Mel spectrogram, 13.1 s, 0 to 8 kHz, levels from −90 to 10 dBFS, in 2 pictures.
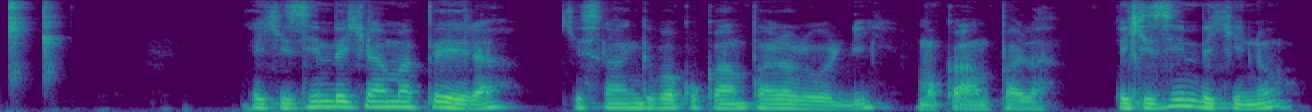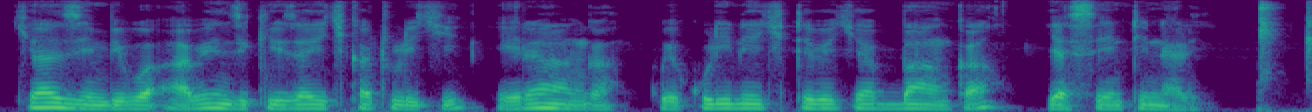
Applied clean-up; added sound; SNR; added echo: none; none; none; none.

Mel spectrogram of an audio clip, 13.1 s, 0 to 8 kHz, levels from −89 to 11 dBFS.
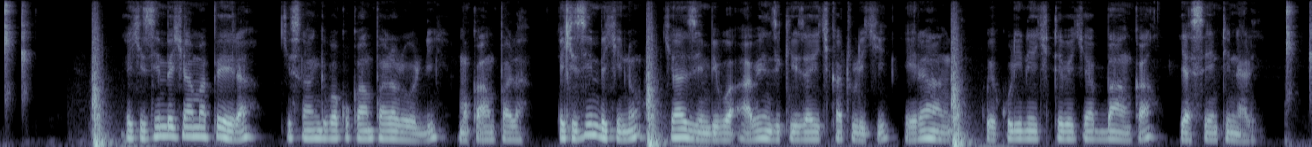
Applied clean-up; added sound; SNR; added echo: none; Car; 5 dB; none.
